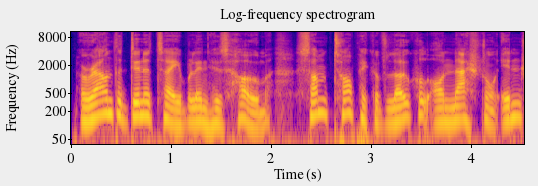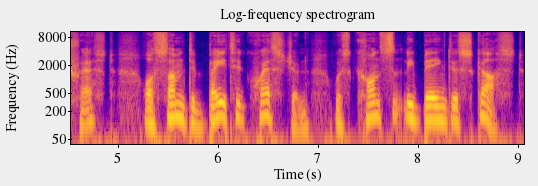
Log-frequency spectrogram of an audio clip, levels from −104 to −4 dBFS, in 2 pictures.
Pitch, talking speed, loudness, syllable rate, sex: 130 Hz, 145 wpm, -20 LUFS, 4.7 syllables/s, male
